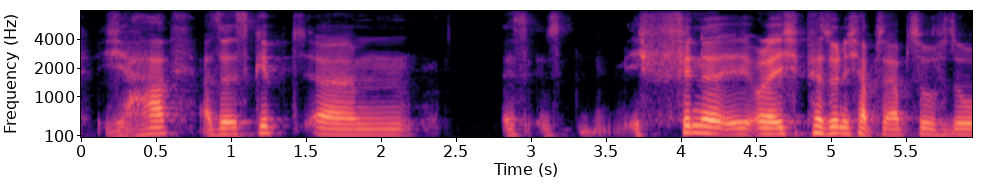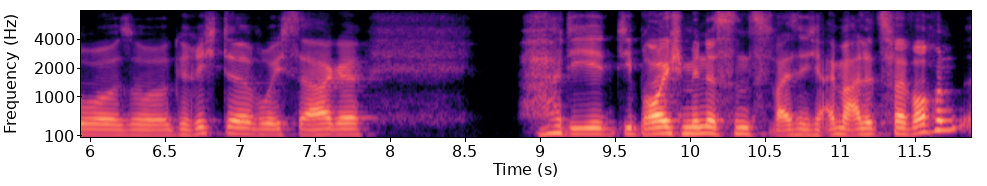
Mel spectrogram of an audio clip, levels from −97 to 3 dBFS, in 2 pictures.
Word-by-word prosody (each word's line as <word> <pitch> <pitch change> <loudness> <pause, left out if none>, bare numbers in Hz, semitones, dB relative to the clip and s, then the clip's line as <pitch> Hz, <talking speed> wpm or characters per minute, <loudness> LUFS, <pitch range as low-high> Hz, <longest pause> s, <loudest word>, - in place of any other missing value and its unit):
Ja, 145 +4 -4 0.2
also 135 +2 -3
es 135 0 -3
gibt, 160 +1 -7
ähm, 125 -2 -4 0.6
es 120 0 -13
es 115 +1 -21 0.3
ich - - -9
finde 165 -3 +2
e 135 +1 -2
oder 140 -1 +4
ich 145 0 -1
persönlich 150 -3 +1
habe 140 - -2
habe 125 0 -4
so 135 -2 -5
so 125 -1 -2
so 115 0 -4
Gerichte, 145 +2 -2
wo 125 0 -2
ich 125 0 -7
sage: 125 +1 +1 1.0
„Ha, 155 +5 -3
die 135 -2 -1
die 140 - -4
brauche 140 +2 +8
ich 150 - -2
mindestens, 145 -1 +1
weiß 110 +2 +1
ich 120 -1 -4
nicht, 120 - -5
einmal 130 +1 +1
alle 135 +1 +2
2 135 +1 +2
Wochen“, 225 - +3
135 Hz, 175 wpm, -22 LUFS, 125-145 Hz, 1.0 s, brauche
